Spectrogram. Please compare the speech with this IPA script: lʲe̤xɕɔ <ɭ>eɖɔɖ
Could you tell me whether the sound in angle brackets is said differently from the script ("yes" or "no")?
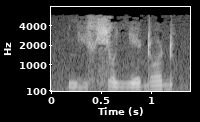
yes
